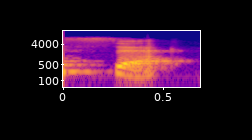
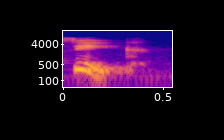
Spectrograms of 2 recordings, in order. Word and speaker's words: Sikh: little lesson i'm saying sick that is spelled s i k h s i k h and you often hear it pronounced as seek i thought it was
